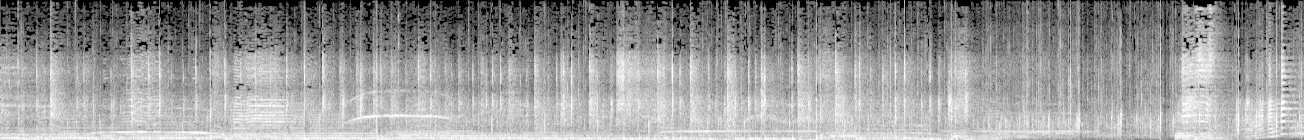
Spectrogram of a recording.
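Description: Balkan brass band playing live, with trumpets and tenor horns holding long notes over accordion, bass drum and drum kit, as the tune winds down to its end. The held notes give way about ten seconds in, and there is a loud closing hit near the end.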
